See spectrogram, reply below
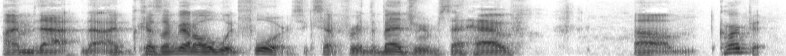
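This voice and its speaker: A man co-hosting a podcast, talking slowly and deliberately in a casual chat, with frequent fillers and restarts. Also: on the low side, animated, a bit bright. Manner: halting, many fillers and restarts, deliberately slowed speech. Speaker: podcast co-host. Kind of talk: casual conversational podcast talk.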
